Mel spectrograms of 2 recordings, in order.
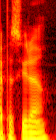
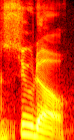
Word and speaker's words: pseudo: that or Pudo yeah Pudo wait Puro no Pudo you're talking s p s u e d o pseudo oh yeah that not Pudo the p is silent am I saying it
